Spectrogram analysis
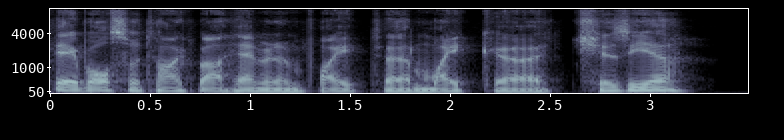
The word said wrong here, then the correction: Chiesa: I'm saying his name wrong, but you know who I'm referring to. – Yes. Chiesa? – Wow, is that how you say it? – Yes.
